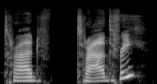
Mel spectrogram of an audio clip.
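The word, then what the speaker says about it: Trådfri: And basically, I have dumped my IKEA Tradfri. How is it supposed to be said? – I think you said it correctly.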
